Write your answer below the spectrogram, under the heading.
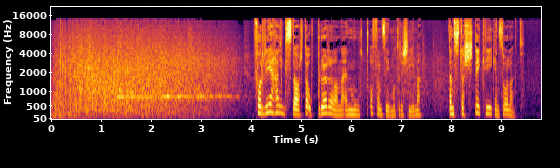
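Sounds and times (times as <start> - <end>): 
explosion in a Syrian government army building: 0.0 - 3.8
speech: 4.1 - 9.5.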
